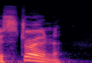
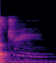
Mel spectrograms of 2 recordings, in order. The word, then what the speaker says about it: strewn: Strewn. Feels a bit funny saying strewn. – I'll go. – Strewn. Strewn. Yeah. Wouldn't feel confident saying that. People wouldn't know what I meant. Strewn rhymes with noon.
